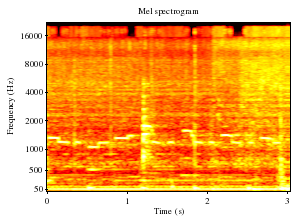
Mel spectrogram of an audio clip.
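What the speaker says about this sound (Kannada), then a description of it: "ಸ್ವಲ್ಪ ಶುಂಠಿ ಬೆಳ್ಳುಳ್ಳಿ ಮಸಾಲೆವೆಲ್ಲ ಹಸಿ ವಾಸನೆ ಹೋಗೋವರೆಗೂ ಇದನ್ನು ಸ್ಟವ್ ಮೇಲೆ ಇಟ್ಕೊಂಡು ಫ್ರೈ ಮಾಡ್ಕೊಳ್ಳೋಣ" Ginger-garlic paste sizzling with mushrooms in a hot pan on the stove for mushroom pulao, a continuous close crackle with a handful of spoon scrapes and taps as it is stirred, no speech.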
